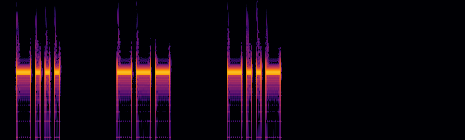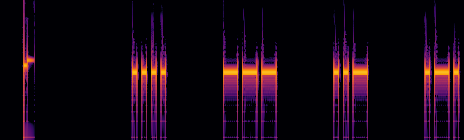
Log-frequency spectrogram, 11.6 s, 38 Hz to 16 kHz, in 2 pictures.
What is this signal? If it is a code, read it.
Morse code, heard as a keyed tone, about 20 wpm, spaced as for 9 wpm, 700 Hz. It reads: BOX HOUR
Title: 4x Character Spacing - Top 500 Words - 20wpm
